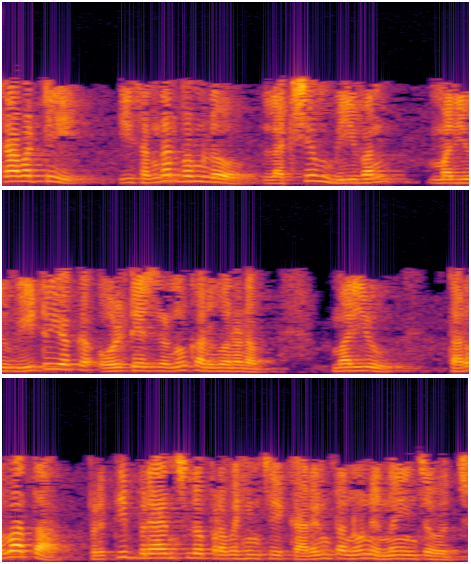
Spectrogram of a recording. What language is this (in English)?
Telugu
